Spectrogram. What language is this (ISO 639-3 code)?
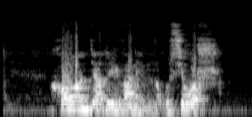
bul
